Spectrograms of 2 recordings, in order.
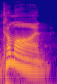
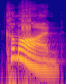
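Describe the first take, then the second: First: Somewhat louder jokey protest; playful, louder appeal; mock protest. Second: Loud, drawn-out jokey yell; much louder playful appeal; mock shouted protest. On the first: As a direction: push it out as a kidding objection. Protests he is only kidding. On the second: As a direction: belt out a kidding objection. Repeats the protest, escalating.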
